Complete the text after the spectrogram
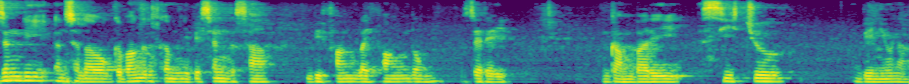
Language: Bodo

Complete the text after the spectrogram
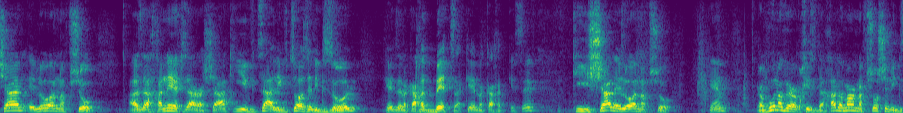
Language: Hebrew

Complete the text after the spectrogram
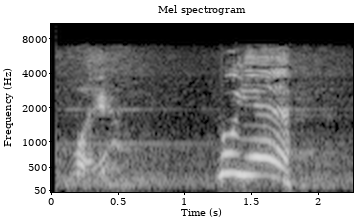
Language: Chinese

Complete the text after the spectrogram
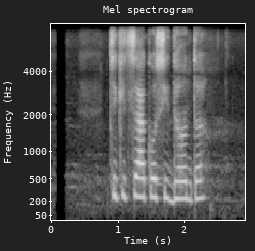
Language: Nepali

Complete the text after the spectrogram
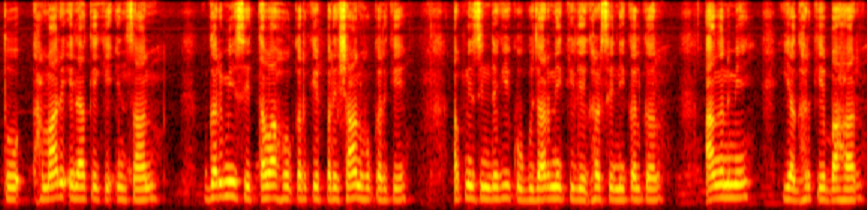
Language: Urdu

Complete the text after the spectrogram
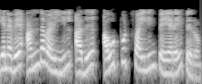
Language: Tamil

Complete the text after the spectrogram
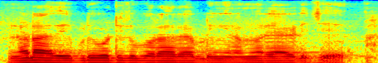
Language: Tamil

